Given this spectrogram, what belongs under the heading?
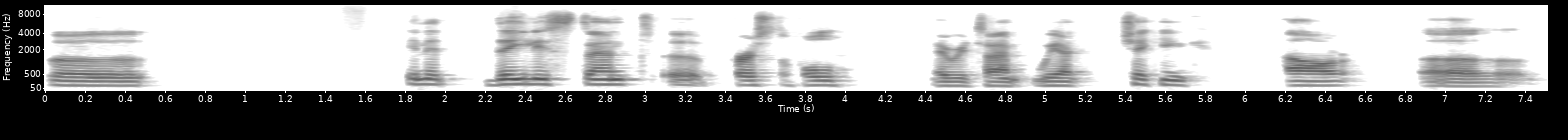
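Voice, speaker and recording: A man in his thirties with a Turkish accent, a guest on a video call interview, talking haltingly and searching for words. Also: medium pitch, dark tone. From Turkey. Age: 30s. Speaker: guest, software tester. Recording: dull lo-fi video call audio.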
